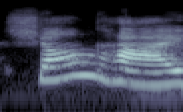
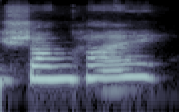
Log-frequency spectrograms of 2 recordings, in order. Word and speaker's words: Shanghai: it's supposed to be Shanghai? It's Shanghai. Because it definitely was always Shanghai. I think that Americans call it Shanghai, but the proper way to say it is Shanghai.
